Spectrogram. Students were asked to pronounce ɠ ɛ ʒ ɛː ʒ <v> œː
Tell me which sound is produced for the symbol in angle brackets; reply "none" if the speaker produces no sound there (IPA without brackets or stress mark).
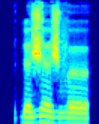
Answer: v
